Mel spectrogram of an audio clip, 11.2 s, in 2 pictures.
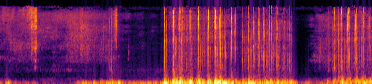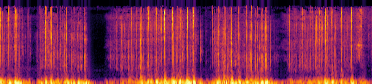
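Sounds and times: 
scratching: 0:02.5 - 0:11.1.

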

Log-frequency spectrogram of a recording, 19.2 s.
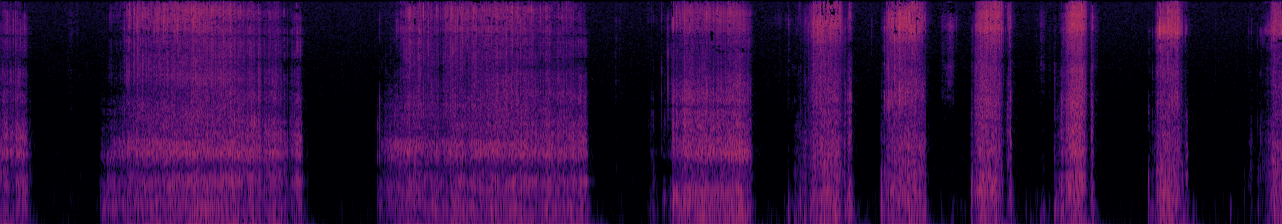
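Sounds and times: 
scratching and rubbing against a microphone: 0:00.0 - 0:00.5, 0:01.5 - 0:04.6, 0:05.7 - 0:08.9, 0:09.9 - 0:16.5, 0:17.2 - 0:17.9, 0:18.8 - 0:19.2.

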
